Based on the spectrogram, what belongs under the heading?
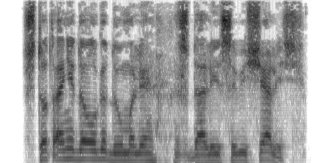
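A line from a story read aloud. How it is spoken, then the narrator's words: Smirking, pleased girl. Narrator (Russian): ухмыльнулась очень довольная малая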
